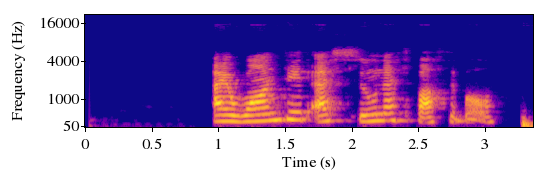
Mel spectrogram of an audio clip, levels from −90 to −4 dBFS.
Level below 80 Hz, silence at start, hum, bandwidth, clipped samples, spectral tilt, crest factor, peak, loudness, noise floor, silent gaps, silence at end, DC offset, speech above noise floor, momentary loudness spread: -46 dBFS; 0.95 s; none; 6.6 kHz; under 0.1%; -6.5 dB/octave; 16 dB; -2 dBFS; -18 LUFS; -75 dBFS; 3.22-3.26 s; 0 s; under 0.1%; 58 dB; 12 LU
